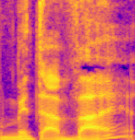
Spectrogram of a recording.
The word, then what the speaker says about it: Métavers: Vous avez sûrement entendu parler du fameux Metaverse ou Métavers, on le prononce en français.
